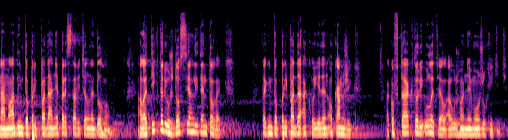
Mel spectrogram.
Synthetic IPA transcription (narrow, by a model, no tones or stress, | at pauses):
namlad̪iːmt̪ɔpɾipad̪aːɲɛpɾɛt̪st̪aʋicɛʎɲɛd̪l̩ɦɔ̰ʔa̰lɛt̪iːkt̪ɔɾiːuʒd̪ɔsɪaɦlit̪ɛnt̪ɔʋɛ̰k | t̪aɡimt̪ɔpɾipad̪a̰ːʔakɔjɛd̪ɛnɔ̰kamʒik | ʔakɔft̪aːkt̪ɔɾiːʔulɛcɛlʔa̰uʒɦɔɲɛmʊɔʒuxicic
